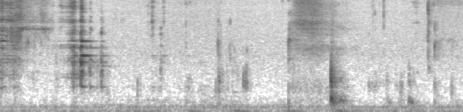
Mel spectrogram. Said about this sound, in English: I'm gonna just take a quick sip of water because that was a lot of talking.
